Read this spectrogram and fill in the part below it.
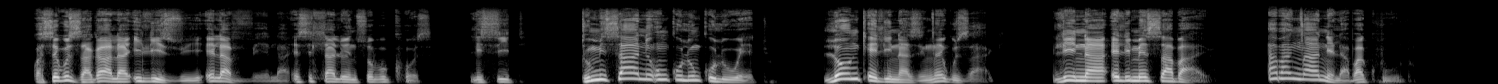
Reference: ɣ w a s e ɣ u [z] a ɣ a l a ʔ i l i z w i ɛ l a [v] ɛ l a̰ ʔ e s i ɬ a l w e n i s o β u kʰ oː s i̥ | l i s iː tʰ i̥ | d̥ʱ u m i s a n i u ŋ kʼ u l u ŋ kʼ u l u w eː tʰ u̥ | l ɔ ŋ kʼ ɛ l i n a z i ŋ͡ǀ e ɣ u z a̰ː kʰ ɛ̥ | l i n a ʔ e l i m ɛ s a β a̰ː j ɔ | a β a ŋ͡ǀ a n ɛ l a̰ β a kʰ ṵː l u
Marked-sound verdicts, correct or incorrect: correct, correct

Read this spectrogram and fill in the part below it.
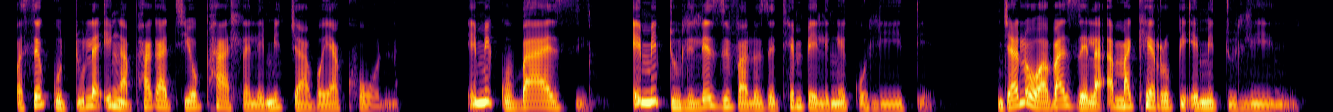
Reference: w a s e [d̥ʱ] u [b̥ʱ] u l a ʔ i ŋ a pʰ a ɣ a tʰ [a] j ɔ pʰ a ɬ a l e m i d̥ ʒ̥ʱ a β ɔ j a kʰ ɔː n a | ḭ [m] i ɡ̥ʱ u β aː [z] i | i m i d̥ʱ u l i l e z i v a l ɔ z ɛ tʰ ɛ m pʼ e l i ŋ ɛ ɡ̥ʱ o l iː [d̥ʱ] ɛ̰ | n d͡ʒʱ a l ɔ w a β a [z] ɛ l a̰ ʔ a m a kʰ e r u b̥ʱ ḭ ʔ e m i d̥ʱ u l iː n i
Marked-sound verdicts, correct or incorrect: incorrect, incorrect, incorrect, correct, correct, correct, correct

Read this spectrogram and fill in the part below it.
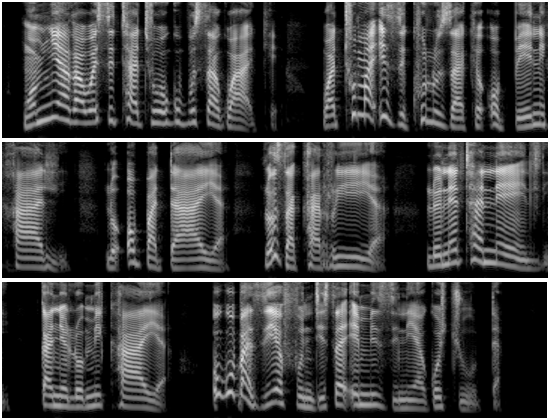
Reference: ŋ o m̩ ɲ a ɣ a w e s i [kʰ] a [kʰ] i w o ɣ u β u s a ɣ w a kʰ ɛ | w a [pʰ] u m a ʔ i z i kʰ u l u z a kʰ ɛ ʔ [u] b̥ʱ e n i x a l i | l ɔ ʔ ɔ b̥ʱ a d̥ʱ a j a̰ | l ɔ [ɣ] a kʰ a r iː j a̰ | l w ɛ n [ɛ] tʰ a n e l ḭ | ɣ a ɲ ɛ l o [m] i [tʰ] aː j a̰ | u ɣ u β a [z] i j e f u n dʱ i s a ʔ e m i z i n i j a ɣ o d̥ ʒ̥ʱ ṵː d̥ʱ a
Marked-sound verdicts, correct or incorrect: incorrect, incorrect, incorrect, incorrect, incorrect, correct, correct, incorrect, correct

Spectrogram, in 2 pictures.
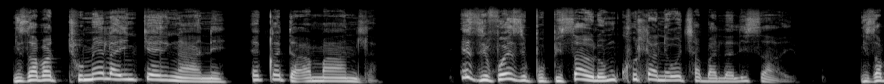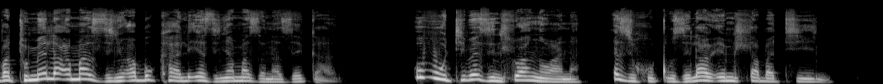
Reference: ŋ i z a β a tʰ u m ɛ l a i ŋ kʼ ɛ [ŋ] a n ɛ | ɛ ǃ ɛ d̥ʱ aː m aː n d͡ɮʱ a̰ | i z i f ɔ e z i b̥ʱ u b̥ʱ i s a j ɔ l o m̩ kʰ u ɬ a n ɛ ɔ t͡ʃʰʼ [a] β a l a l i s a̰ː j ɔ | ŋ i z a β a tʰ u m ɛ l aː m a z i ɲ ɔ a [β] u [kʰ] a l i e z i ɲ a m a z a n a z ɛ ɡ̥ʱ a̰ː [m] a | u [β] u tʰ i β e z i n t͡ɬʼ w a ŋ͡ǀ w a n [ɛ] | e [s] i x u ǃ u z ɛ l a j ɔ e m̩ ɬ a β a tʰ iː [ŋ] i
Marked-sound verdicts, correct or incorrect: correct, correct, correct, correct, incorrect, correct, incorrect, incorrect, incorrect

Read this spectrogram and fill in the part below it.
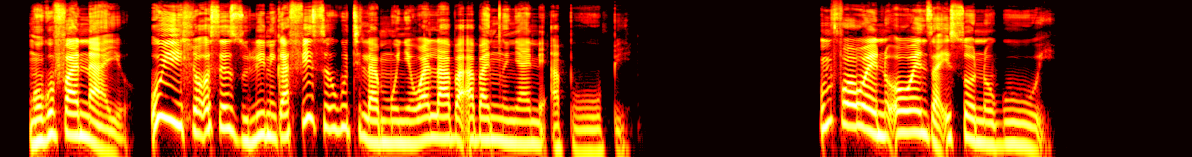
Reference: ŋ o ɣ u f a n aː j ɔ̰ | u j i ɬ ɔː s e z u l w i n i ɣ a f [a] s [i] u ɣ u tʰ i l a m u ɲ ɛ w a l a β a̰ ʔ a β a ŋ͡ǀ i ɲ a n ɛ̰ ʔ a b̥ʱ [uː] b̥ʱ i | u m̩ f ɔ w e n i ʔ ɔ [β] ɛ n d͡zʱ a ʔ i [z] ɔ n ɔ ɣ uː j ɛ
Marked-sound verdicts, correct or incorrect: incorrect, correct, correct, incorrect, incorrect

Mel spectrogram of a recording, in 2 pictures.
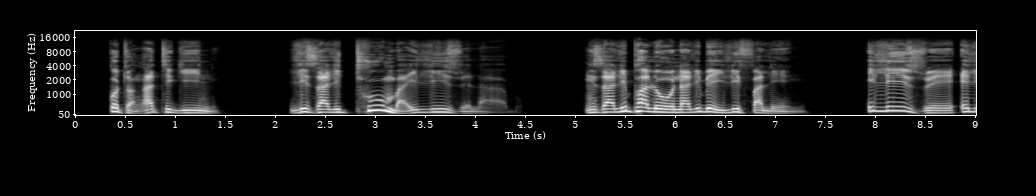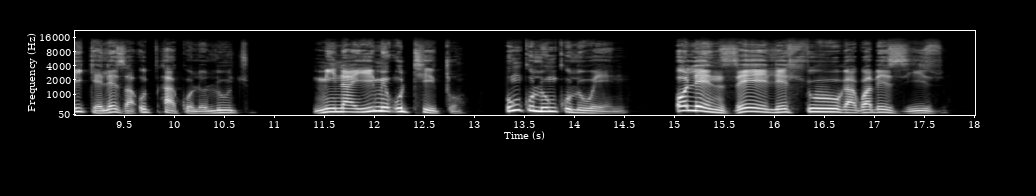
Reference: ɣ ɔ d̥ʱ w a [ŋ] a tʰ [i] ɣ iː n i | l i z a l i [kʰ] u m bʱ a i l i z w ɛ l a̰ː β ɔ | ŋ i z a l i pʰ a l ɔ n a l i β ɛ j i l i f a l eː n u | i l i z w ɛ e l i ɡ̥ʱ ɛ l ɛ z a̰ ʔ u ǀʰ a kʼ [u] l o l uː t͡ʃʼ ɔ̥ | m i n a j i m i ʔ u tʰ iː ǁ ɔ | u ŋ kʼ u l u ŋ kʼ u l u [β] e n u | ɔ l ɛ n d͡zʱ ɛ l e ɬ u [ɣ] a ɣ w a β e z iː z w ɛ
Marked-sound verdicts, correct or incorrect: correct, correct, incorrect, incorrect, incorrect, correct

